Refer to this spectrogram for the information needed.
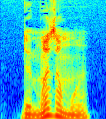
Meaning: less and less
- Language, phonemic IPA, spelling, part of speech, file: French, /də mwɛ̃.z‿ɑ̃ mwɛ̃/, de moins en moins, adverb, Fr-de moins en moins.oga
